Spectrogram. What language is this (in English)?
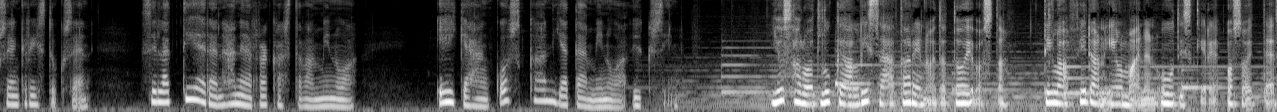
Finnish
